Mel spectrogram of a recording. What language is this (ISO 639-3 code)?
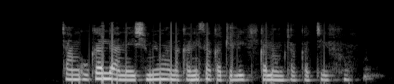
swa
